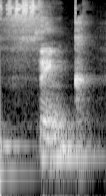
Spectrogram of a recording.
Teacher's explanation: you have a dental fricative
